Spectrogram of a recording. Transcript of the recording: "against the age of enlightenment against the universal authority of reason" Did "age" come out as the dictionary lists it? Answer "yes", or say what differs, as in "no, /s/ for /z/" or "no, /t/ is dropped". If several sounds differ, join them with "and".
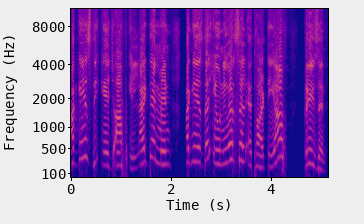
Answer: yes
